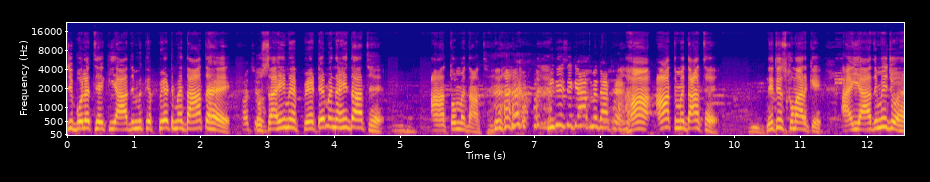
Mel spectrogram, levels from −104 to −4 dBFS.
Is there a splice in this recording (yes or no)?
no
